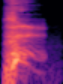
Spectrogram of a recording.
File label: MALE GRUNT; Male Vocal sounds; Grunts (Sound Effects:Voice)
